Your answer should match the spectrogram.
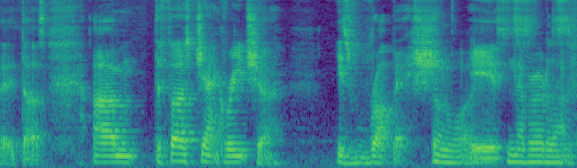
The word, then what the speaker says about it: Jack Reacher: haven't seen Jack Reacher my dad can't pronounce Jack Reacher for for weeks he kept saying to me I really I really want to see that Jack Treacher I'm like there's no such film as Jack Treacher what the [ __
